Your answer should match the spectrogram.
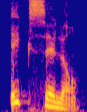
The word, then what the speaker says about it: excellent: Excellent. Remember, double L and E before, it will open the E.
